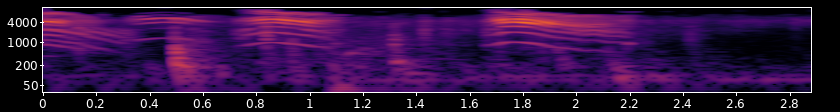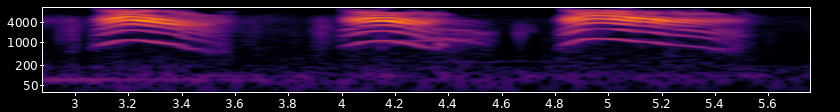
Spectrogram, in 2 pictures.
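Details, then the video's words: Young kitten calling with loud, insistent meows, each a short rising-and-falling arc, several softer overlapping cries first, then three strong evenly spaced ones, over a low background hum. "猫が寄ってくる音 赤ちゃん猫の鳴き声"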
